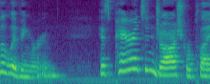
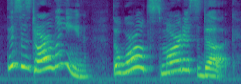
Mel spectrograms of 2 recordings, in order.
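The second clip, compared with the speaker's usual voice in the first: proud showman; 7 semitones higher than usual. Acted. Hypnotist presents duck proudly.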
